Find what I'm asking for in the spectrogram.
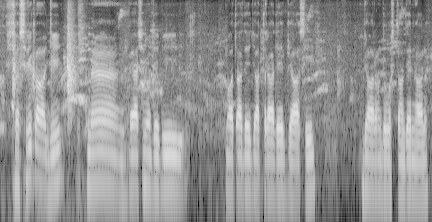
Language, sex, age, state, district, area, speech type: Punjabi, male, 60+, Punjab, Hoshiarpur, rural, spontaneous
